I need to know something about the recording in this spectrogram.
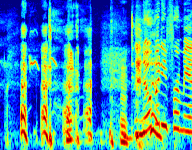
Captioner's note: laughing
